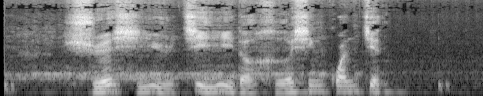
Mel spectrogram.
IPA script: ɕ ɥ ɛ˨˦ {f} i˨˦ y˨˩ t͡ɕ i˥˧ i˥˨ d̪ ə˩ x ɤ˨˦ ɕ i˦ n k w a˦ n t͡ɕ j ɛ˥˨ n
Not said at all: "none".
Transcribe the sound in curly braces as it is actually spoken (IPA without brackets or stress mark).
ɕ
